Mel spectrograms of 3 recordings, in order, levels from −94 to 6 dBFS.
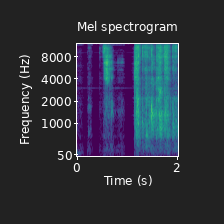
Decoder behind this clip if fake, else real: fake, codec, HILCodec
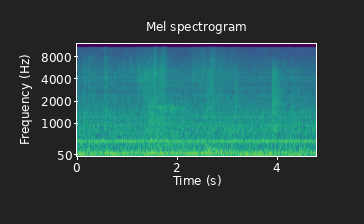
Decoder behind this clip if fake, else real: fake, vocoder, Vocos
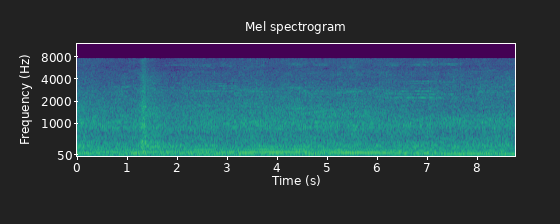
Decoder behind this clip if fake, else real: real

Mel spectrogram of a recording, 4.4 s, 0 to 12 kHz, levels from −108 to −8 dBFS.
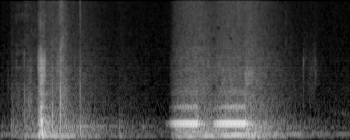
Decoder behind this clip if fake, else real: fake, vocoder, Vocos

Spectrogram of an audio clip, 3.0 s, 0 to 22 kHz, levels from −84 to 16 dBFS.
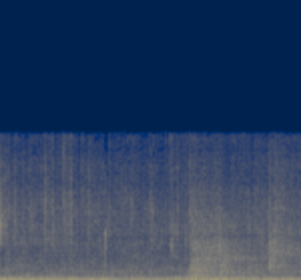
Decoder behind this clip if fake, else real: fake, codec, SNAC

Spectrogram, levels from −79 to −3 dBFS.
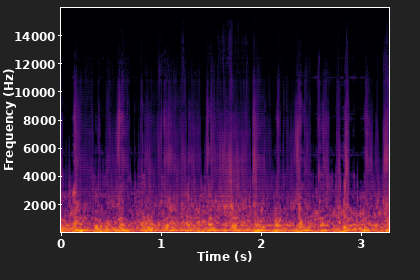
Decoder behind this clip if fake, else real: fake, vocoder, BigVGAN v2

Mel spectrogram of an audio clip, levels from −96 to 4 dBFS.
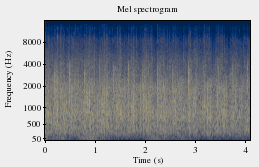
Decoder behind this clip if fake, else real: real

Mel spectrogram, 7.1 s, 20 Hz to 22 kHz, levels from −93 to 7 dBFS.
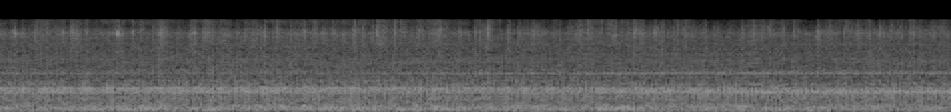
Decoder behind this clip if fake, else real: fake, vocoder, Vocos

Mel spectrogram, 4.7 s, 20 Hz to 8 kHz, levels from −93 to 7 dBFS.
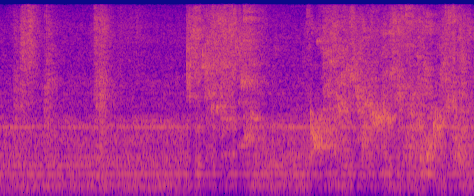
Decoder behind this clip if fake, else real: real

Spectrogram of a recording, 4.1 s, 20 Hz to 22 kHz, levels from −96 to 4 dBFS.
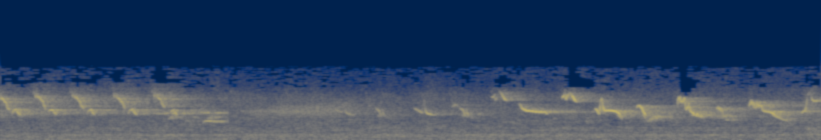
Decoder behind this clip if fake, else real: real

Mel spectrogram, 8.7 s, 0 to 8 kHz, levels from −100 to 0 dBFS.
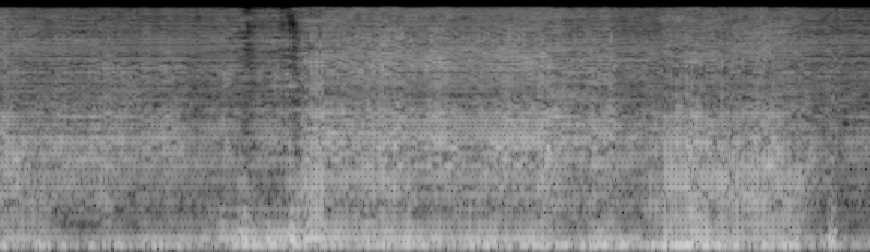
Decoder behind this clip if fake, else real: fake, vocoder, HiFi-GAN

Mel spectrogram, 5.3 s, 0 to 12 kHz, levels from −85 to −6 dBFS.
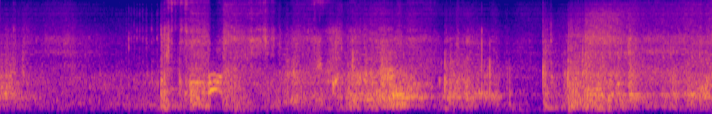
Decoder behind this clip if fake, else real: fake, codec, SNAC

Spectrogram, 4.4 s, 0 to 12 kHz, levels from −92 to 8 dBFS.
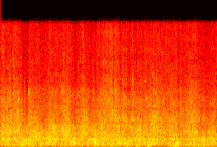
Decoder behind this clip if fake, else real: real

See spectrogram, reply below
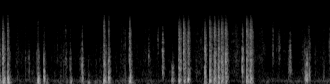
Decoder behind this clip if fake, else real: real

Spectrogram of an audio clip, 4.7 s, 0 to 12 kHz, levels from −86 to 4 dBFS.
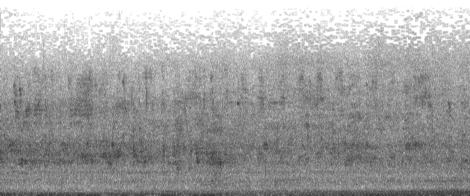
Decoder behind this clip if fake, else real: real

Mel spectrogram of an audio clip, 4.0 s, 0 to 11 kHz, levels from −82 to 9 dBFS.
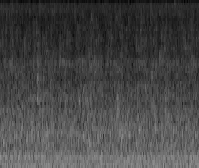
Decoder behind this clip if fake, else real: real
